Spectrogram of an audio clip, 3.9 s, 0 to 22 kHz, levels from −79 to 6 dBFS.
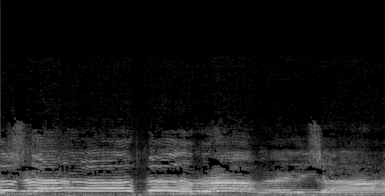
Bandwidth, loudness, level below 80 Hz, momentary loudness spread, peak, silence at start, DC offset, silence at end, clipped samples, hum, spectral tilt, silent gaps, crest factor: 10.5 kHz; -18 LUFS; -52 dBFS; 8 LU; -4 dBFS; 0 s; under 0.1%; 0 s; under 0.1%; none; -3.5 dB/octave; none; 14 dB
